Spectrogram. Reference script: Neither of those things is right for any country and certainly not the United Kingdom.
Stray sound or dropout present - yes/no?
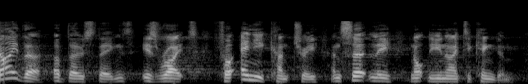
no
